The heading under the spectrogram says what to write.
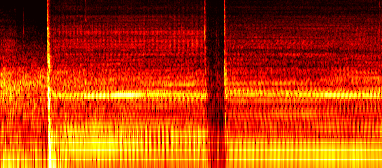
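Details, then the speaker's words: Inner power seat motor after lubricating the dry seat-track screws: even, steady hum that runs, stops and reverses without strain or grinding, a night-and-day difference; normal power seat motor operation. "And you'll notice a huge difference in the sound of the electric motors that power your seat. It's like you're giving them a breath of fresh air."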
